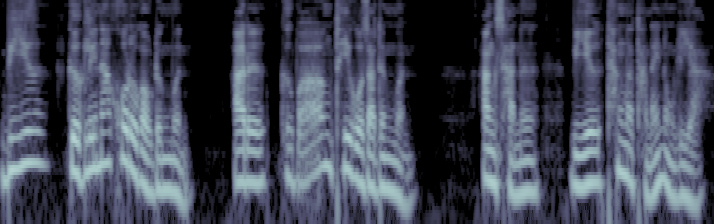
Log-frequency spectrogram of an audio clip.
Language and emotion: Bodo, fearful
